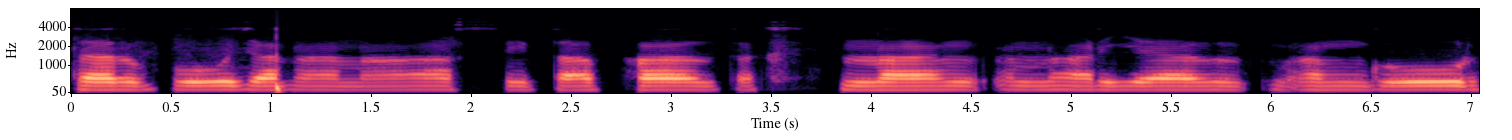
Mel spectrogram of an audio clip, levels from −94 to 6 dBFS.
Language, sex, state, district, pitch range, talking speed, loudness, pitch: Magahi, male, Bihar, Lakhisarai, 130-135 Hz, 50 wpm, -17 LUFS, 135 Hz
